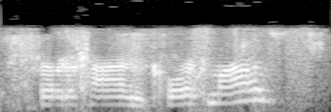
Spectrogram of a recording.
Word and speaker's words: Furkan Korkmaz: Furkan Korkmaz. You just call him Fur. No, you, said, you said that right.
